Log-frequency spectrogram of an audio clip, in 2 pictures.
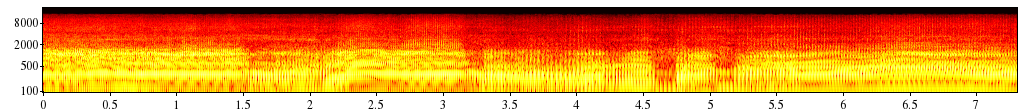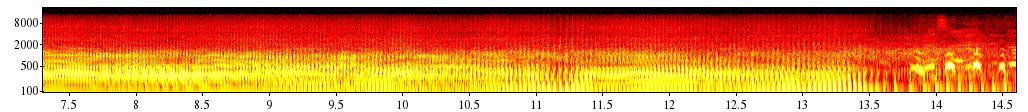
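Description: A dirt bike engine revs and growls up close.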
